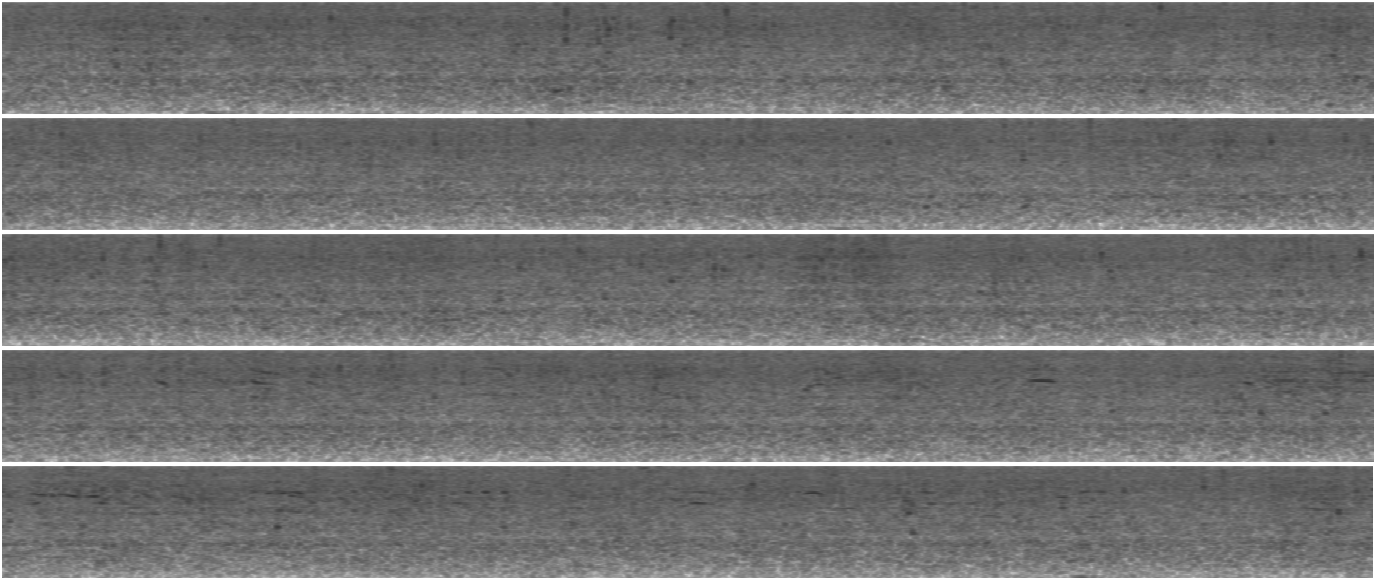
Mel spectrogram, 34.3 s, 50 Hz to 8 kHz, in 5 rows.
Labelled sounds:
27.6	27.8	Pacific white-sided dolphin, 3.7 to 4.1 kHz

